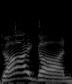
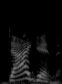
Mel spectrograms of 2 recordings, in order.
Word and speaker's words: Dagon: But what we're going to do here is get together and make sure the ancient dragon Digon doesn't come back. Dagon. is his name and how it's pronounced actually.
